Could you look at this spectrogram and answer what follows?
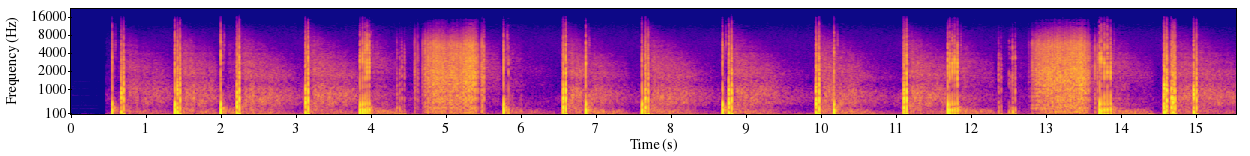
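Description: A Shoot the Works 200-gram firework cake fires shot after shot, each a loud sharp bang, some with crackling tails, in a rapid irregular barrage that runs throughout.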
